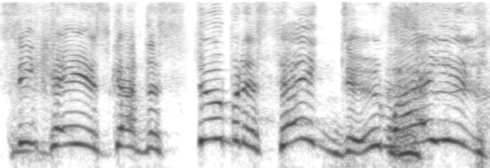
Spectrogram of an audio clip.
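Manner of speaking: angry yell, screaming. Imitating a listener arguing alone in a car: imitating a listener screaming. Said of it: "Why are you screaming about Deshaun Watson?".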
